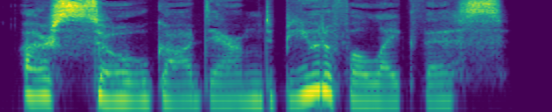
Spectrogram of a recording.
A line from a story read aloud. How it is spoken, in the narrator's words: growls possessively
